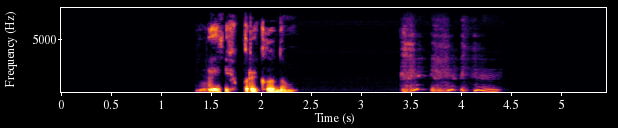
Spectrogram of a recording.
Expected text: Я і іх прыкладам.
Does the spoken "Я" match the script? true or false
true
